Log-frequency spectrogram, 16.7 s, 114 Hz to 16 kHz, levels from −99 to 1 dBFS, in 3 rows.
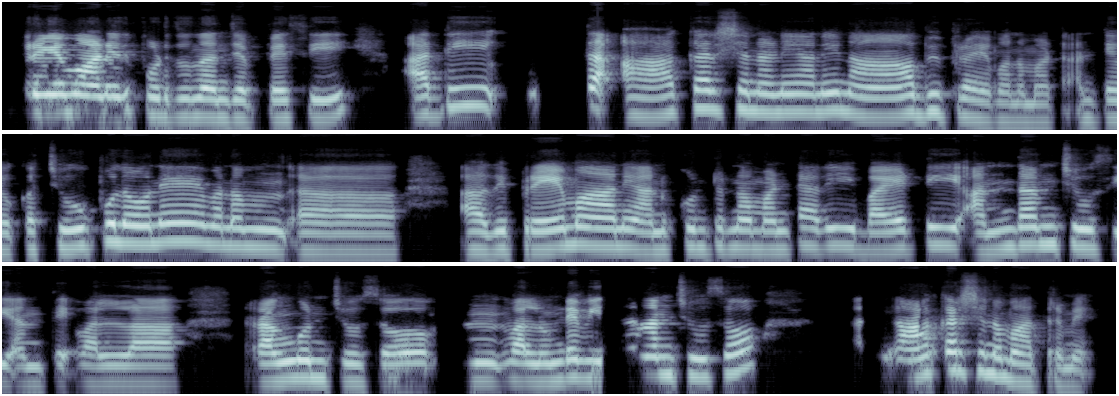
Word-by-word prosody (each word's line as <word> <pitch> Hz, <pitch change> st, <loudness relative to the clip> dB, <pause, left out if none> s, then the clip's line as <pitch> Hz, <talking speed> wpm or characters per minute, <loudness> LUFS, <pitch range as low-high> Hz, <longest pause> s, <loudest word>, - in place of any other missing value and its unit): ప్రేమ 230 Hz, 0 st, +7 dB
అనేది 215 Hz, -1 st, +2 dB
పుడుతుందని 195 Hz, -2 st, +1 dB
చెప్పేసి. 180 Hz, -, -3 dB, 0.5 s
అది 285 Hz, +1 st, -1 dB, 0.3 s
ఉత్త -, -, -16 dB, 0.4 s
ఆకర్షణ 255 Hz, +2 st, -1 dB
అనె 235 Hz, 0 st, -1 dB
అని 235 Hz, +1 st, 0 dB
నా 205 Hz, -, +1 dB, 0.2 s
అభిప్రాయం 200 Hz, -7 st, -4 dB
అన్నమాట. 155 Hz, 0 st, -10 dB
అంటే 175 Hz, 0 st, -10 dB
ఒక -, -, -6 dB
చూపులోనే 235 Hz, +5 st, +2 dB, 0.2 s
మనం 215 Hz, -2 st, -2 dB, 0.3 s
ఆహ్, 170 Hz, -1 st, -3 dB, 0.4 s
అది 185 Hz, +1 st, -2 dB
ప్రేమ 195 Hz, +4 st, +4 dB, 0.2 s
అని 205 Hz, -1 st, 0 dB
అనుకుంటున్నాం 195 Hz, +1 st, -5 dB
అంటే 190 Hz, +4 st, -7 dB
అది 215 Hz, +1 st, -4 dB, 0.2 s
బయటి 190 Hz, +5 st, 0 dB, 0.2 s
అందం 220 Hz, +5 st, 0 dB
చూసి 195 Hz, -3 st, -2 dB
అంతే. 165 Hz, -, -8 dB
వాళ్ళ 170 Hz, 0 st, -3 dB, 0.7 s
రంగుని 205 Hz, +2 st, +3 dB
చూసో 180 Hz, 0 st, -3 dB, 0.4 s
హ్మ్. 190 Hz, -1 st, -2 dB
వాళ్ళుండే 190 Hz, +3 st, +2 dB
విధానం 245 Hz, +4 st, +1 dB
చూసో 230 Hz, +5 st, +1 dB, 0.6 s
అది -, -, -21 dB, 0.2 s
ఆకర్షణ 280 Hz, 0 st, +2 dB
మాత్రమే. 160 Hz, -4 st, -6 dB
205 Hz, 135 wpm, -23 LUFS, 185-230 Hz, 0.7 s, ప్రేమ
